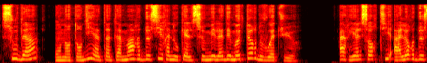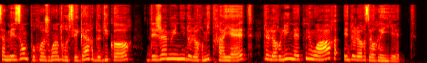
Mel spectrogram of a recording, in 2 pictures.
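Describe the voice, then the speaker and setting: Woman reading a story out loud, voice a bit on the high side, steady pace. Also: normal speed. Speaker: narrator. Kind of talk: scripted story narration.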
